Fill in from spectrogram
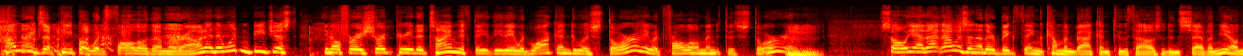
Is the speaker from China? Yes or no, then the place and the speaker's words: yes; Shanxi, China; now in Beijing, China; When we came here from Shanxi province.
